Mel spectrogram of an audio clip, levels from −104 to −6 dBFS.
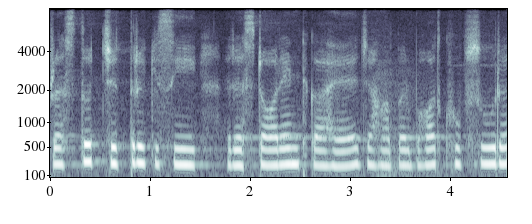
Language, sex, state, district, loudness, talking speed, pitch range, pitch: Hindi, female, Haryana, Jhajjar, -16 LUFS, 130 wpm, 230-245 Hz, 235 Hz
